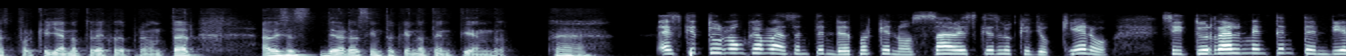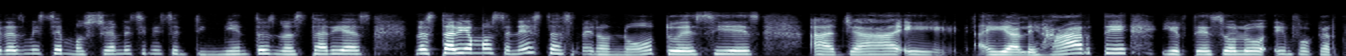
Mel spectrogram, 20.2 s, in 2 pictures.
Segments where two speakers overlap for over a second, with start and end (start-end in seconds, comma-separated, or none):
none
